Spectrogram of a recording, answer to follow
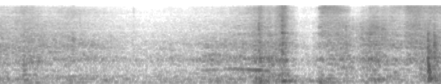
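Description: Faint scraping and rustling of a large cardboard box's flaps being pulled open, a little louder in the second half.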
